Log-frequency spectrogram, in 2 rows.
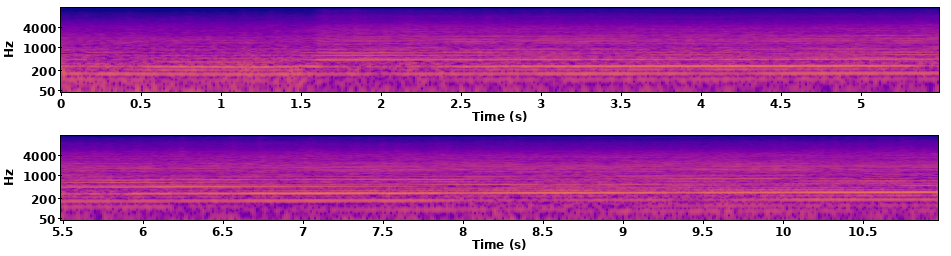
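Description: Stock race cars charge into turn 1 at Pocono in a Gen 6 series race, engines droning loud and steady with layered harmonic whine from several cars running close together for the whole stretch.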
